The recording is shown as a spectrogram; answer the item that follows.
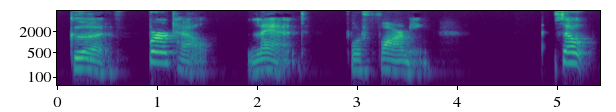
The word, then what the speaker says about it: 谷: important to us okay it's pronounced as go and it looks mid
